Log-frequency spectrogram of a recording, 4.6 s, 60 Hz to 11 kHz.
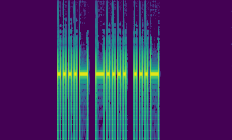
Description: Morse code, heard as a keyed tone, about 22 wpm, 700 Hz. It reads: 46V
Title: All Cut Numbers - 3-Digit 22wpm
